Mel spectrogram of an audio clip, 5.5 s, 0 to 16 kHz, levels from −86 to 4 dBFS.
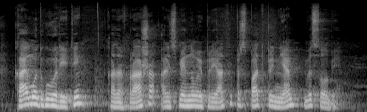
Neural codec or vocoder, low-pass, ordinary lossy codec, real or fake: none; 14.4 kHz; AAC, 48 kbps; real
